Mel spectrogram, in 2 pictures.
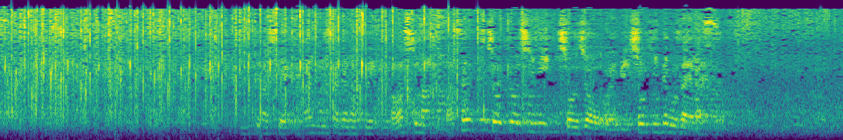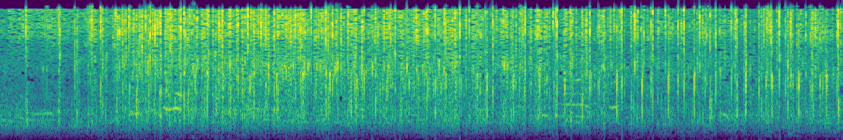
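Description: A crowd claps and applauds outdoors.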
